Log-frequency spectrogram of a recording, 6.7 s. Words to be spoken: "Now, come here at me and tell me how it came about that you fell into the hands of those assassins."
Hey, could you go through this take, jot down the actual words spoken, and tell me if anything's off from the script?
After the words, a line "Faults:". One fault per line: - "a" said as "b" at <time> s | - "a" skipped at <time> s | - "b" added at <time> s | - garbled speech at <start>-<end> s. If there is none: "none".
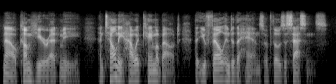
"Now, come here at me and tell me how it came about that you fell into the hands of those assassins."
Faults:
none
